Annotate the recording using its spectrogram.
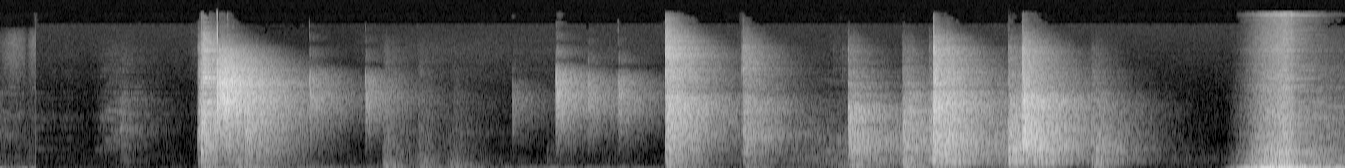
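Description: A pool break shot: about a second and a half in the cue ball hits the rack hard. A run of sharp clacks follows over the next several seconds as the balls collide and strike the cushions. Near the end a deep whoosh sounds.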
